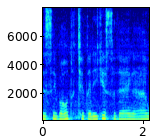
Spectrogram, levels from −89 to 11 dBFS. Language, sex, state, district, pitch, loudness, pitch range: Hindi, female, Bihar, Purnia, 195 Hz, -36 LUFS, 190-205 Hz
